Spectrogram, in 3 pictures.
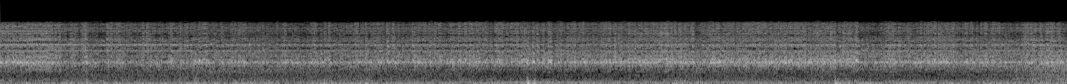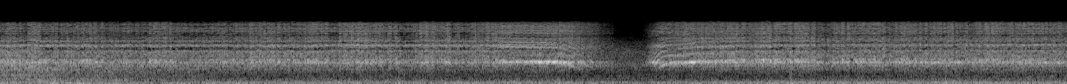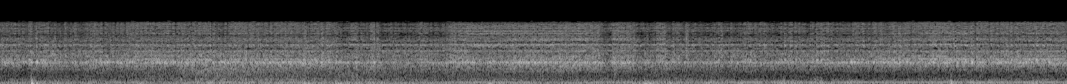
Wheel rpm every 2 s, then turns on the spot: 160, 160, 160, 160, 160, 160, 160, 150, 90, 160, 160, 160, 160, 160, 160, 160.
none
